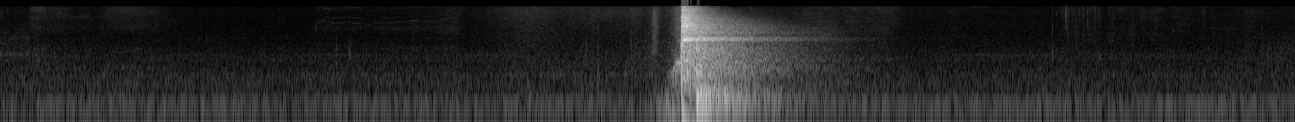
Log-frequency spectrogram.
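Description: Callaway Mavrik driver striking a golf ball once, about three and a half seconds in: a sharp, loud crack with a short high ring that dies away quickly.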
